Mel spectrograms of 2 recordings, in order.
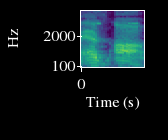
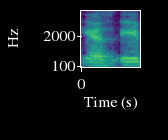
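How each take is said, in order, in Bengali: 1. আর্টিকেলটি হালকা 'uh' ধ্বনি দিয়ে বলা হয়। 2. আর্টিকেলটি পুরো 'ay' ধ্বনি দিয়ে বলা হয়। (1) "যখন সেন্টেন্সের মাঝখানে যখন এ আসে তখন ওটা উচ্চারণ কিন্তু এ হবে না" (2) "অ্যাজ এ বলবেন না"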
